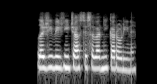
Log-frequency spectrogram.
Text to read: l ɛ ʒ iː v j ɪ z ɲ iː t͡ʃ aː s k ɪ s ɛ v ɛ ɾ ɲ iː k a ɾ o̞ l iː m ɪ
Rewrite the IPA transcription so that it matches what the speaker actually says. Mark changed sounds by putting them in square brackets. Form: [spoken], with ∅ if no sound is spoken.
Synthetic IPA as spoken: l ɛ ʒ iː v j ɪ [ʒ] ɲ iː t͡ʃ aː s [c] ɪ s ɛ v ɛ ɾ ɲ iː k a ɾ o̞ l iː [n] ɪ

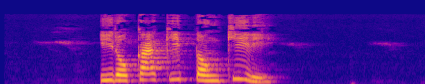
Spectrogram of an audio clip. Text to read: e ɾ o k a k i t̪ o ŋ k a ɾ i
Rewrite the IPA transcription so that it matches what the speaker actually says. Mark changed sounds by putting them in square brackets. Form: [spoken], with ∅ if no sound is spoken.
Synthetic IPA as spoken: [i] ɾ o k a k i t̪ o ŋ k [i] ɾ i

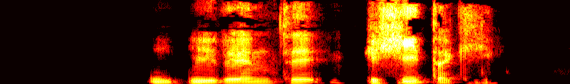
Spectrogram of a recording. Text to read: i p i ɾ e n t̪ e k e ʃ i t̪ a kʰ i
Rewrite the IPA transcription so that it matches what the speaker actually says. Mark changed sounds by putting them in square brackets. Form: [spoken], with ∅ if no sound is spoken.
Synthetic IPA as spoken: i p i ɾ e n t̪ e k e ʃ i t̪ a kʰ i

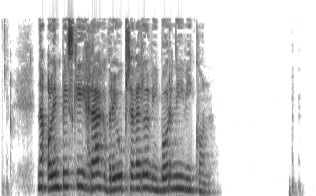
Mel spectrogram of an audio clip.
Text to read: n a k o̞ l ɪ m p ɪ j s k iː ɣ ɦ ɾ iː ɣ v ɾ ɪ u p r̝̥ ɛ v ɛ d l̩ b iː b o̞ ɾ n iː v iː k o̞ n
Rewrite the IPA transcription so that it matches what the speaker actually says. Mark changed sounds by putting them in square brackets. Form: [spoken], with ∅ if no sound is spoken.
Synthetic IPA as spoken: n a [ʔ] o̞ l ɪ m p ɪ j s k iː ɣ ɦ ɾ [aː] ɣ v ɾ ɪ u p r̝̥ ɛ v ɛ d l̩ [v] iː b o̞ ɾ n iː v iː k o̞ n

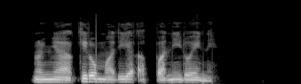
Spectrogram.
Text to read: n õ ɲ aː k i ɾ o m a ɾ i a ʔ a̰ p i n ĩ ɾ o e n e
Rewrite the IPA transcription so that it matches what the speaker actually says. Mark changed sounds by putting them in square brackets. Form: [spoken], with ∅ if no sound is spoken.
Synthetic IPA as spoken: n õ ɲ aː k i ɾ o m a ɾ i a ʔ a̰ p [a] n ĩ ɾ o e n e

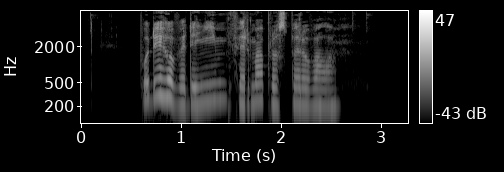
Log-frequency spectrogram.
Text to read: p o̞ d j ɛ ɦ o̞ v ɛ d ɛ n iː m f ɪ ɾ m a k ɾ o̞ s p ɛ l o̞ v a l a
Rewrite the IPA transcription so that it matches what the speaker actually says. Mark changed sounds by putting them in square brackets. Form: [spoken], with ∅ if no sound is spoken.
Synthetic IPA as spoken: p o̞ d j ɛ ɦ o̞ v ɛ d ɛ [ɲ] iː m f ɪ ɾ m a [p] ɾ o̞ s p ɛ [ɾ] o̞ v a l a

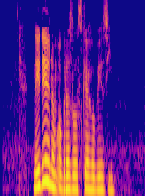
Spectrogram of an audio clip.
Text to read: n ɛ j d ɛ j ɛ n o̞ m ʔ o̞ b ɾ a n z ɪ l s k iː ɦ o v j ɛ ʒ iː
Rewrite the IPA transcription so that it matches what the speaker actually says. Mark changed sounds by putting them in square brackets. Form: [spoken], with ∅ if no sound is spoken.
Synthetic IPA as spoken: n ɛ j d ɛ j ɛ n o̞ m ʔ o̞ b ɾ a [∅] z ɪ l s k [ɛː] ɦ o v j ɛ [z] iː

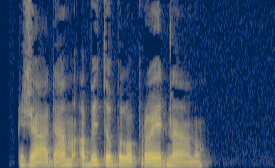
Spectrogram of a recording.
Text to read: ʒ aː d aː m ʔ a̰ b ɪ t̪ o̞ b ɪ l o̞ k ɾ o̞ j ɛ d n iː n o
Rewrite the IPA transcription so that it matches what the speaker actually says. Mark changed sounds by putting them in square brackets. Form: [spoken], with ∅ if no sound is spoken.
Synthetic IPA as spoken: ʒ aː d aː m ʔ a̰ b ɪ t̪ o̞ b ɪ l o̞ [p] ɾ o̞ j ɛ d n [aː] n o

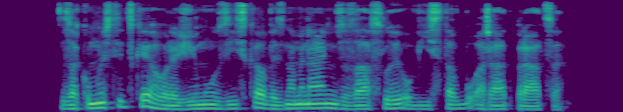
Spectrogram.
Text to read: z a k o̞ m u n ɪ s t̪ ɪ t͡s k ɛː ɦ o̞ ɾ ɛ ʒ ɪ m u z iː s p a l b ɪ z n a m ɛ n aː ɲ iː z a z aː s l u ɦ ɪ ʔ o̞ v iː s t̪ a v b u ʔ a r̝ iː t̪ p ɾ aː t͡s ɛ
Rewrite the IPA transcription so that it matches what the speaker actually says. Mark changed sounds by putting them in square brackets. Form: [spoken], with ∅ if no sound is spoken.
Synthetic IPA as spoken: z a k o̞ m u n ɪ s t̪ ɪ t͡s k ɛː ɦ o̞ ɾ ɛ ʒ ɪ m u z iː s [k] a l [v] ɪ z n a m ɛ n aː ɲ iː z a z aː s l u ɦ ɪ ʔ o̞ v iː s t̪ a v b u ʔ a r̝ [aː] t̪ p ɾ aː t͡s ɛ

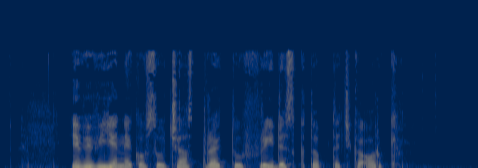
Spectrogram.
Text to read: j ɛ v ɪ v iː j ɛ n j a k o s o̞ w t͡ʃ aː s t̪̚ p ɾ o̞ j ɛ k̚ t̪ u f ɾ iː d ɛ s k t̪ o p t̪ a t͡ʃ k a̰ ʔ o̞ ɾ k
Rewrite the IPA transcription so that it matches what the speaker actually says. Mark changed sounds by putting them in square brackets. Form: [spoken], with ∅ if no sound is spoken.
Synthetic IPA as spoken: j ɛ v ɪ v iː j ɛ n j a k o s o̞ w t͡ʃ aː s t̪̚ p ɾ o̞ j ɛ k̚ t̪ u f ɾ iː d ɛ s k t̪ o p t̪ [ɛ] t͡ʃ k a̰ ʔ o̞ ɾ k

